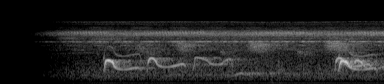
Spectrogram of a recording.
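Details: Purple-throated fruitcrow (Querula purpurata) giving a quick run of three mellow, slurred whistles, then another after a pause, over a steady high insect drone.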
